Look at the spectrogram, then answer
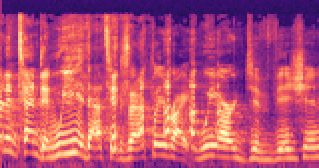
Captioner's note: laughs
